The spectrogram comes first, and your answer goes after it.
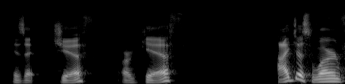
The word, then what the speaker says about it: GIF: That's good to know because I said GIF up until literally today and I was very resistant to adopt the the soft G uh GIF for whatever reason. But I feel like at this point I have just heard it way more than I've heard the hard G.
